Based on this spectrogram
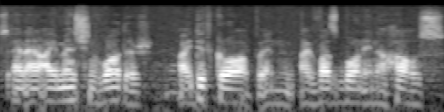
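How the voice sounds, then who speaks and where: The speaker talks at a moderate pace with a Turkish accent. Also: man. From Turkey, Istanbul. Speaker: community member, speaker. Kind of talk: interview. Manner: halting, many fillers.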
